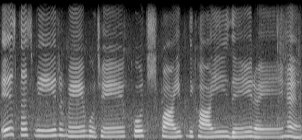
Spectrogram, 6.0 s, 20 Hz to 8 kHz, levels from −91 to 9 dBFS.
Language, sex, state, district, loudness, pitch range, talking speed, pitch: Hindi, female, Madhya Pradesh, Katni, -15 LUFS, 240-285 Hz, 100 wpm, 260 Hz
